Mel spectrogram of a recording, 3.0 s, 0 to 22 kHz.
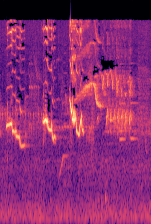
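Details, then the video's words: Pet American robin raised from a nestling, Mexico City, spring 2020; three short downslurred whistled phrases followed by a thin buzzy trill. "Mirlo Primavera, el pájaro melómano cantando en CDMX"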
